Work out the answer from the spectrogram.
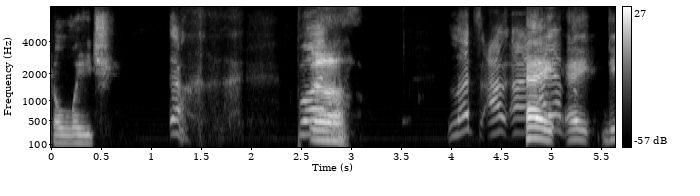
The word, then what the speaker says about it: Leitch: And it's pronounced Leech, but God damn it, Hunter.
